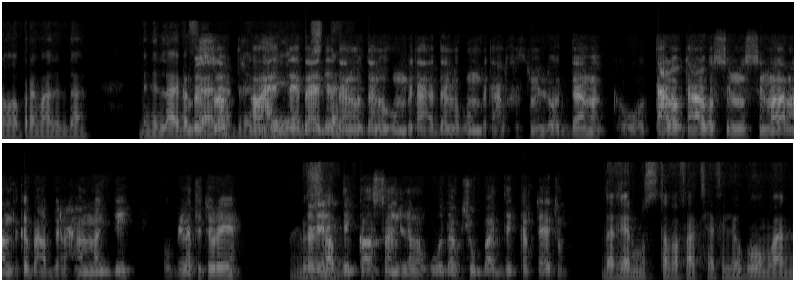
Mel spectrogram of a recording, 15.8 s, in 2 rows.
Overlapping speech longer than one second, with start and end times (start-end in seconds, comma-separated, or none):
1.8-3.6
